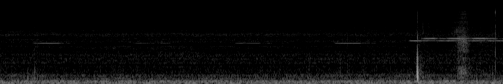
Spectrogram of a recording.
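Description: Firefighters' air-pack (SCBA) alarms: short high beeps about once a second, then a steady high double tone from about four seconds in, signalling air packs that are dead. A sharp click, the loudest moment, comes just before the steady tone.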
